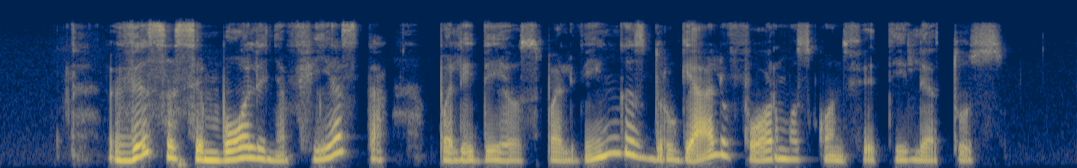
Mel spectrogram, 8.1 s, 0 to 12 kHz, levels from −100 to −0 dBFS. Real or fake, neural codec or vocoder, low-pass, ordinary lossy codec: real; none; 7.2 kHz; Opus, 64 kbps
